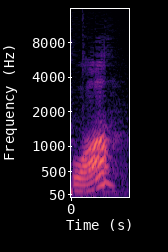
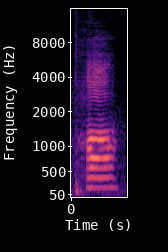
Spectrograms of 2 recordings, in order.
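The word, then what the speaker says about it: は: One of them, of course, is this wa. Looks like this. And the other one is this, which can be pronounced ha, or can be pronounced ha. This is either pronounced ha or wa.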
